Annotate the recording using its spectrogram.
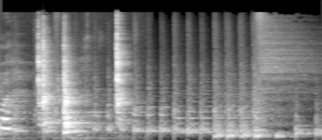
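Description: Marching tenor drum head being tapped with a stick, lug by lug, to check its tuning: a run of short, sharp drum taps, several in quick succession. The new head is being brought up to even tension, with some lugs found lower than others.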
